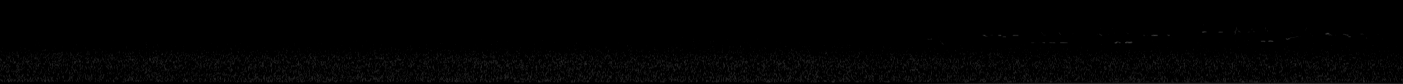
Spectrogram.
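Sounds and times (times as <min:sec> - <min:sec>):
low steady hiss: 0:00.0 - 0:14.0
small birds chirping: 0:09.2 - 0:14.0.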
